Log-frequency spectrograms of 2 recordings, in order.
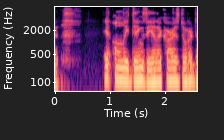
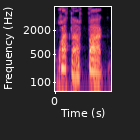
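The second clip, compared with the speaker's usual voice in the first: mock outrage, pitched higher; retold angry outburst; 6 semitones higher than usual. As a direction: act out an angry driver's disbelief. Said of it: "he's getting all mad".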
